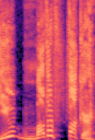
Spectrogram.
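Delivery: high, slow snarky jab. Shown as a demonstration. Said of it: "really snarkily say".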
